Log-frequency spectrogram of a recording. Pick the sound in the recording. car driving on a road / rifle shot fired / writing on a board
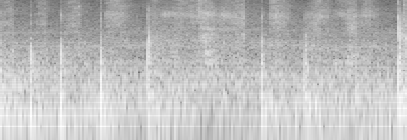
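writing on a board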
